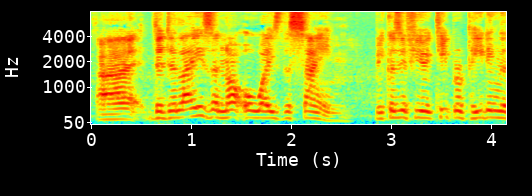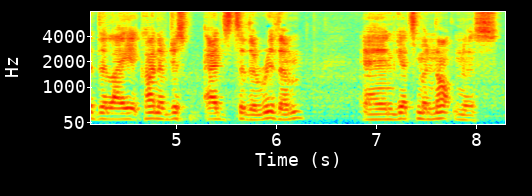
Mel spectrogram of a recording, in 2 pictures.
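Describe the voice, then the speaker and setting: A man's voice: a little high, moderate pace, darkish tone. Easygoing male producer explaining his mix. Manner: explanatory, with frequent filler sounds. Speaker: music producer. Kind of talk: studio tutorial. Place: home music studio.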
